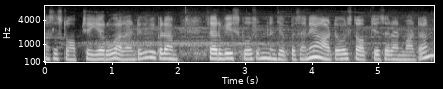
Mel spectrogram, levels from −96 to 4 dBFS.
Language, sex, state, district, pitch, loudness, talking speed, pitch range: Telugu, female, Andhra Pradesh, Krishna, 210 Hz, -17 LUFS, 125 wpm, 195-225 Hz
